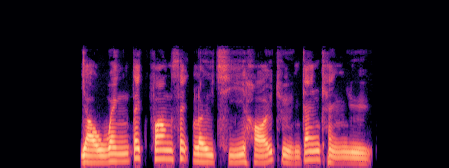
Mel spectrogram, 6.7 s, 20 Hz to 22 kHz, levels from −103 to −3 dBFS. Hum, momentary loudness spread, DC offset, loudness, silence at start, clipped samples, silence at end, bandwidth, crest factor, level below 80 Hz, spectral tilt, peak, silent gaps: none; 7 LU; under 0.1%; -18 LUFS; 1.2 s; under 0.1%; 1.2 s; 7.8 kHz; 18 dB; -60 dBFS; -7 dB/octave; -2 dBFS; 2.85-2.89 s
